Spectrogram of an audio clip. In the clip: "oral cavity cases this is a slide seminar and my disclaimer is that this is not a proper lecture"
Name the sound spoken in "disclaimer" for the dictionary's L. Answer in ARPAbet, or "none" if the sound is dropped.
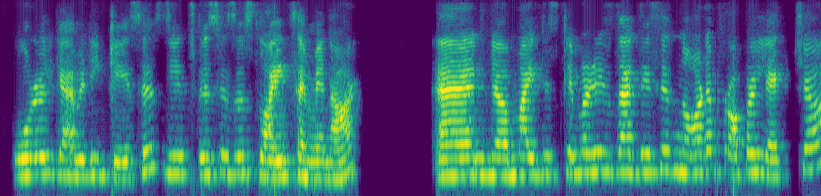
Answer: none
